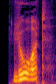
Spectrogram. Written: lort

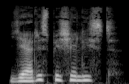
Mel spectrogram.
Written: HJERTESPECIALIST

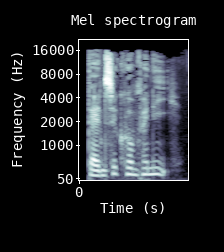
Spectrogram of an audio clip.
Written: dansekompagni

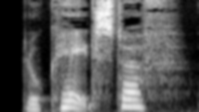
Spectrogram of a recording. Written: lokalstof

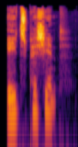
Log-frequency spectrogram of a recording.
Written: aids-patient

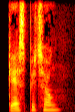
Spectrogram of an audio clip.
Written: Gasbeton

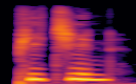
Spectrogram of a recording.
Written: pidgin

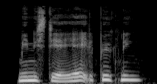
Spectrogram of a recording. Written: ministerialbygning

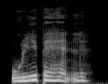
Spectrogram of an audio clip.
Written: oliebehandle

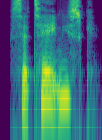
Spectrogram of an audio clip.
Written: SATANISK

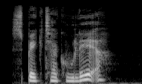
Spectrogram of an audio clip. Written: spektakulær

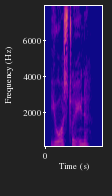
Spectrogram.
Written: jordstrygende

